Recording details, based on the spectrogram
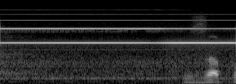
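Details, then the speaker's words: UKC 2500 W inverter after reverse-polarity supply, powered from a bench supply: steady high-pitched beep right at power-up then cuts out; inverter beeps at start. "але чомусь пищить. Так. Ага. Все. Тобто це був заряд конденсаторів ее 14 В."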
